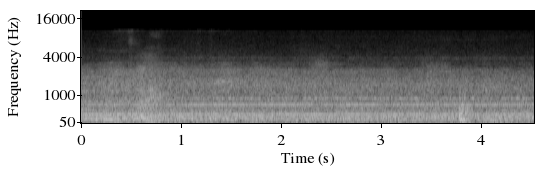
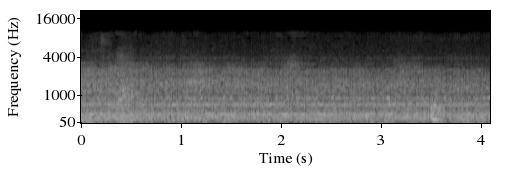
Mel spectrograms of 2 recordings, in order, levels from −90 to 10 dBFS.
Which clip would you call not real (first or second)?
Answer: second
